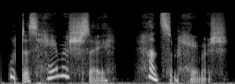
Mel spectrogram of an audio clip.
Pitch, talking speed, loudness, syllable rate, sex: 330 Hz, 125 wpm, -19 LUFS, 5.3 syllables/s, female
